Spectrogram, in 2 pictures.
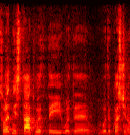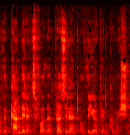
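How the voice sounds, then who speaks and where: With noticeable background noise behind him, a man speaks at a fairly quick pace in a fairly high pitch, his pitch varying in an ordinary way. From Czech Republic. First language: Czech. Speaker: think tank researcher. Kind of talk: lecture. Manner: halting, many fillers.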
